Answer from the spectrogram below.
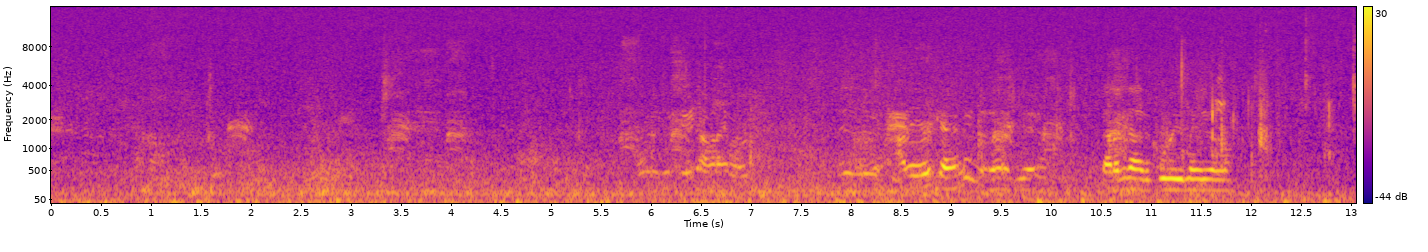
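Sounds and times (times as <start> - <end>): birds calling: 0.0 - 13.0
low outdoor rumble: 0.0 - 13.0.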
